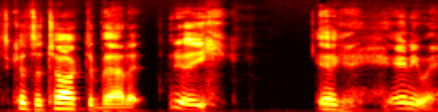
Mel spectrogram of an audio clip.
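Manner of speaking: loud, high-pitched speech through a yawn. Apologizing to listeners for yawning, speaking through a yawn. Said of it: "I feel another one coming on".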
